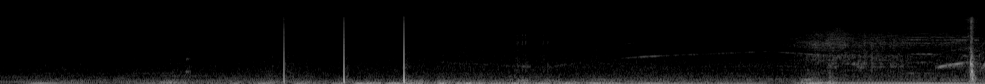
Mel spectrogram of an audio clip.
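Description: A car engine hums low and steady from inside the car.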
